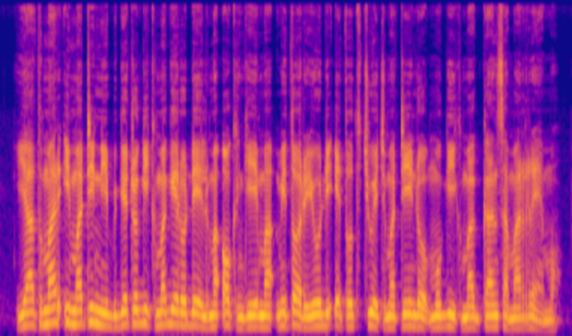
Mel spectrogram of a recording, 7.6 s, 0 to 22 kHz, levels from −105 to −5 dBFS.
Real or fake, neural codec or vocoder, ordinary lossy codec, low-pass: real; none; none; none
